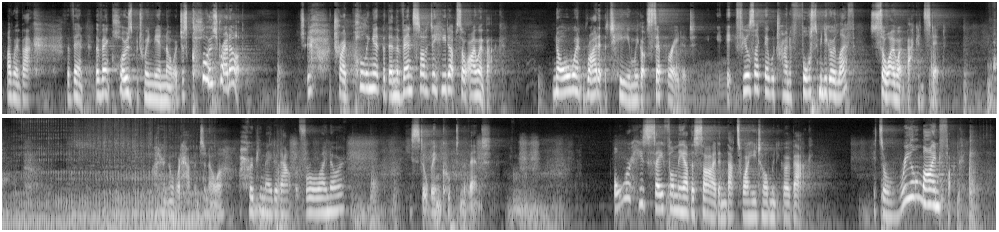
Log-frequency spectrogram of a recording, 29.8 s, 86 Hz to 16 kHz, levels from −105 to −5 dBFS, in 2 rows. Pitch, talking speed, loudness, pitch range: 215 Hz, 210 wpm, -17 LUFS, 185-260 Hz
